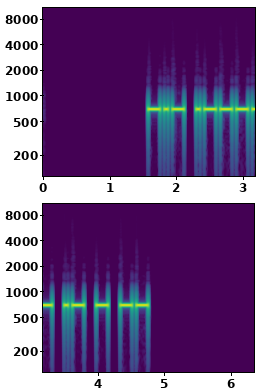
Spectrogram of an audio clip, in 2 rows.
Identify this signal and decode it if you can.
Morse code, heard as a keyed tone, about 20 wpm, 700 Hz. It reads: K1ATM
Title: Speed Racing - USA 1x3 Call Signs 17wpm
